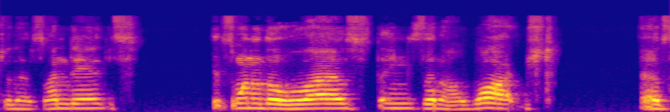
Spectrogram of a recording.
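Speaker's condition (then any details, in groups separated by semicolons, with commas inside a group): Cerebral palsy; speech somewhat affected by cerebral palsy, able to speak, jokes of having voice for print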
